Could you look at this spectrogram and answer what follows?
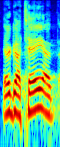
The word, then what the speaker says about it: ergate: Ergate, I transliterate the hey, because the eta, because that's how you write an eta in caps in Greek. But it's E-R-G-A-T-E, long E is the eta. Ergate.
